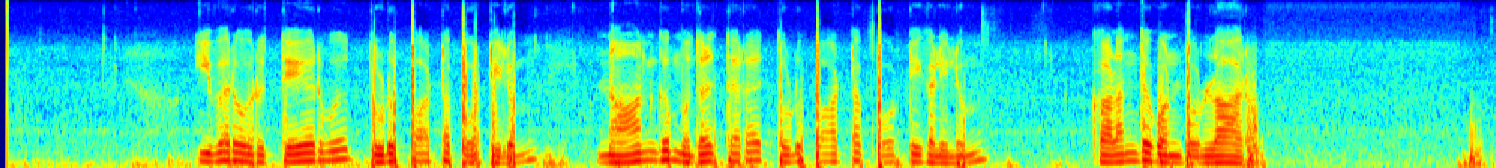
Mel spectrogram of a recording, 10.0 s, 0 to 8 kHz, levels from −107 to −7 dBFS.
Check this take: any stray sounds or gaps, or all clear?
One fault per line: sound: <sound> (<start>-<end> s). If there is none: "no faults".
no faults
